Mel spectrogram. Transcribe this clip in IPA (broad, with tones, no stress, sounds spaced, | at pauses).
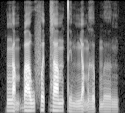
ŋ a̰˧˨ m ɓ a˧ w f ə˦˥ t̚ z a˧ m t̪ e̤˨˩ m ɲ a̰˧˨ m ɣ ə˨˩ p̚ m ə̤ː˨˩ ŋ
